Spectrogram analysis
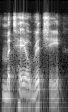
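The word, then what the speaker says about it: Matteo Ricci: his name that spells name his name is matteo richie mateo is m-a-t-t-e-o matteo and richie is r-i-c-c-i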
